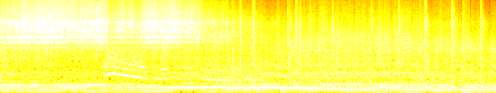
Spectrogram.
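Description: Punk rock band playing loud in a rehearsal room: distorted electric guitar and bass holding chords over drums and cymbals, recorded close to overload. A pitched sound slides downward about a second and a half in.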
